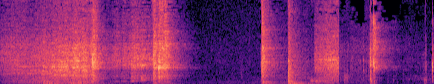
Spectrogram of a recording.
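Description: Large stainless-steel stockpot of turkey brine being handled on a granite countertop: about a second of rushing scrape, a bright metal clank about one and a half seconds in, then a cluster of knocks and clunks near the end.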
